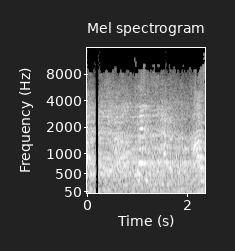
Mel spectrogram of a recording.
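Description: Voices calling out and chattering over the steady murmur of an arena crowd, with no distinct punch sounds.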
